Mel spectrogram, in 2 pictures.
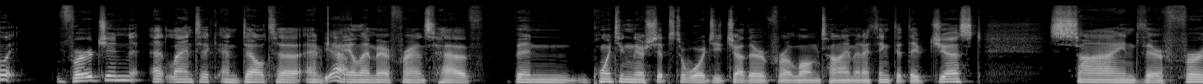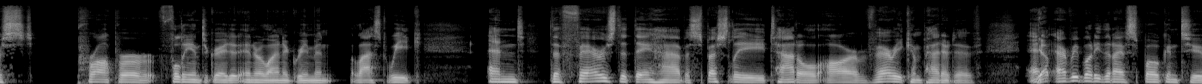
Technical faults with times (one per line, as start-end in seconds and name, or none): none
